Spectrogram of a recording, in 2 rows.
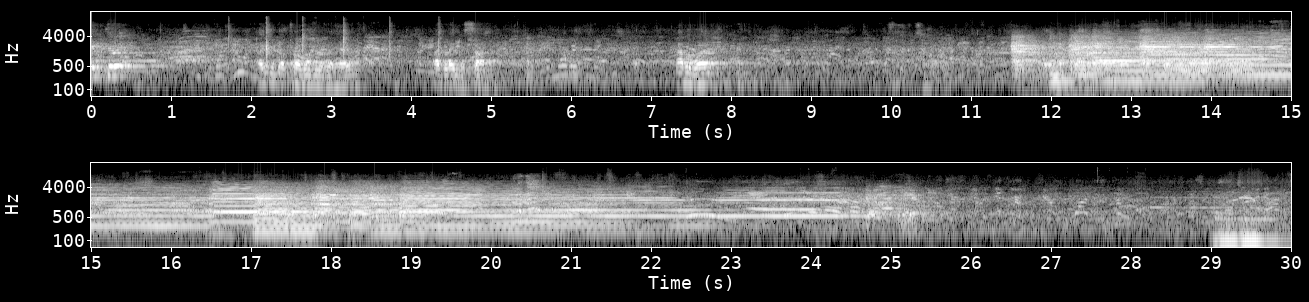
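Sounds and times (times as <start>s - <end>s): crowd chatter: 0.0s - 30.0s
electric guitar chords: 11.5s - 24.9s, 29.0s - 30.0s
low bass note: 29.0s - 30.0s.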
